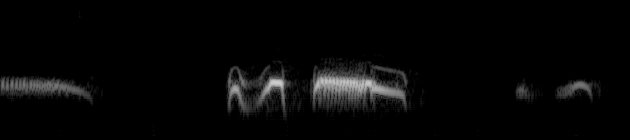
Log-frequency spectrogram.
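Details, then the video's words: Spotted dove cooing as trapping lure: a trailing falling coo, then two quick looping notes and a long drawn coo, followed by soft faint short notes. "tiếng chim cu gáy luyện mồi kích bổi"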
